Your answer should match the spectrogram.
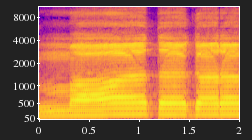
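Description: Gurbani kirtan: a voice sings a shabad in long, drawn-out held notes, coming back in right at the start after a short pause and breaking off briefly twice.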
